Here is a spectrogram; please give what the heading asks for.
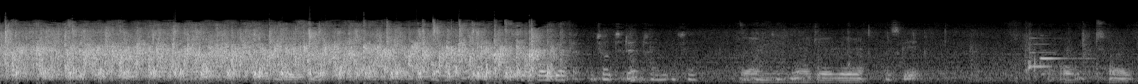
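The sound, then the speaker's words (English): Audience applause welcoming a speaker at an event in Glasgow: dense, steady clapping for about five seconds that stops abruptly, followed by quieter talk from people. “So let's give a good Glasgow welcome to Richard Wilkinson.”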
